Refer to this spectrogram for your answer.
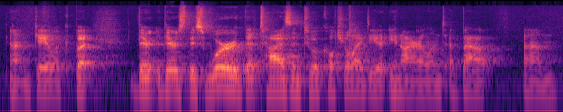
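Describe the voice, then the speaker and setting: A man hosting an interview, speaking thoughtfully and hesitantly with many pauses and fillers. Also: medium pitch, fairly bright tone, echoey room. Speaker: interviewer, host. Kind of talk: conversational interview.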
